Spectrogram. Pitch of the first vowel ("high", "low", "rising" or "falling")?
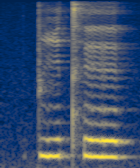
high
